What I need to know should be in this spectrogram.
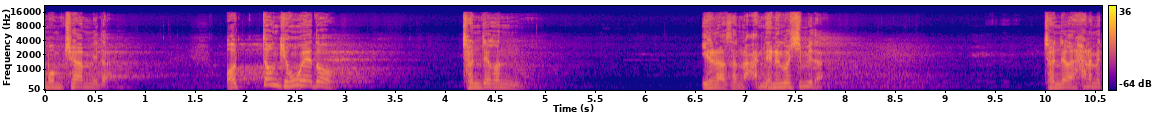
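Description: A middle-aged man speaks slowly and earnestly into a microphone, in short phrases with pauses, in a reverberant hall.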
